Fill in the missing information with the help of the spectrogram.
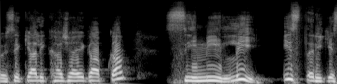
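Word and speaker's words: simile: ठीक है, ये ध्यान रखना, इसका उच्चारण क्या बेटा आपका, सिमिली, से साउंड, ई साउंड, मैं साउंड, ई साउंड, ले साउंड, ई साउंड, इस तरीके से पढ़ा जाएगा।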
